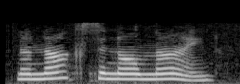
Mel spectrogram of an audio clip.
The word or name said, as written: nonoxygenated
